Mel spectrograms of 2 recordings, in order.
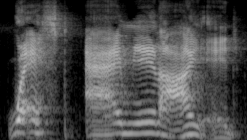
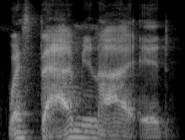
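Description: First: Very high, loud, slow Cockney cry; bad Cockney accent. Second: Put-on Cockney accent. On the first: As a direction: belt it out in hammy Cockney. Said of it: "that actually came out terribly". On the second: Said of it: "I tried to do a Cockney accent".

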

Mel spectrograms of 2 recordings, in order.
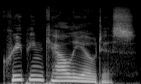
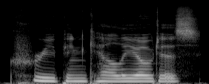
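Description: First: Higher-pitched article readout; reading aloud. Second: Slow, high feeble moan. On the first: Boots reading fake article to George, reading aloud. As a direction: announce it like a headline. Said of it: "He began to read". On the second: George in bed believing he is dying, moaning. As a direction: moan it out slowly, drawn and sickly. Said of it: "George moaned". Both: A narrator's reading.

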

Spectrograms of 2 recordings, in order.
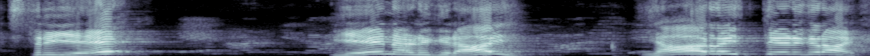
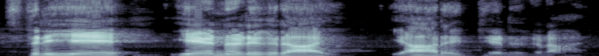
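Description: First: Proclaimed question. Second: Low, gentle, falling away softly; tender question. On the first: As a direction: call the question out to the congregation, slowly. Preacher voices Jesus' question to Mary. (உரக்க, நிறுத்தி நிதானமாகக் கேட்பது) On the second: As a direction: ask it tenderly, sinking lower with each phrase. Same question, now gently to listeners. (கனிவாக, தாழ்ந்த குரலில் கேட்பது) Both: Acted.

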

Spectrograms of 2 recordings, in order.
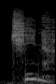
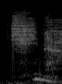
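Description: First: Said in the usual way. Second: Breathy whisper of a name; eerie hushed Gina. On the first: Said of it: "Hij fluisterde mijn naam". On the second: Shown as a demonstration. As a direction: whisper Gina as the attacker did. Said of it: "Zo klonk het".

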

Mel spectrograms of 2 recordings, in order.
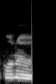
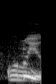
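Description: First: Said in the usual way. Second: "কোনোই" said as kunui, with u vowels; altered pronunciation. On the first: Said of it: "আজ থেকে কোনোই উচ্চারণ করবো না". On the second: Shown as a demonstration. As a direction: turn both o sounds in "কোনোই" into u. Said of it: "admission session পর্যন্ত কোনোই উচ্চারণ করবো".

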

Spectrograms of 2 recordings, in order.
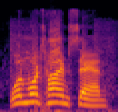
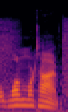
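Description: First: Loud, high threat; exasperated, raised-voice ultimatum; shouted warning. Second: Said in the usual way. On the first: Real, not acted. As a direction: yell a last warning. Warning repeated, shouted at sand.

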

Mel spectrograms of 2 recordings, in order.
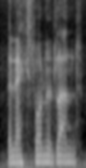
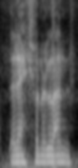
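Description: The two takes are said the same way.

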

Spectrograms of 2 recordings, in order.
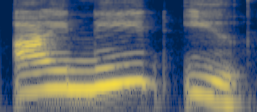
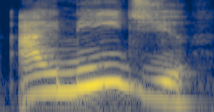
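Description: First: "I need you" with need and you kept apart; unlinked words. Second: "I need you" run together as "I nee-joo"; linked pronunciation. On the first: Teacher modelling English for Korean learners, "I need you" unlinked. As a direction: say "I need you" slowly, "need" ending on a clean d before "you". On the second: Teacher showing Korean learners the link, "need you" said as "nee-joo". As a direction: join the d of "need" to "you" with a j sound. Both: Shown as a demonstration. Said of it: "do하고 you가 붙이면 I need you".

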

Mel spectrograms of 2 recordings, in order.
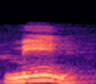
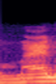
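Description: First: "मेन" with a long e; wrong E vowel. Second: "मैन" with an open ae; correct open vowel. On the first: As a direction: say "मेन" like main, with ay. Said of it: "गलत दोस्तों". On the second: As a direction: say "मैन" with ae as in cat. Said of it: "ए उच्चारण होगा". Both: Shown as a demonstration.

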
